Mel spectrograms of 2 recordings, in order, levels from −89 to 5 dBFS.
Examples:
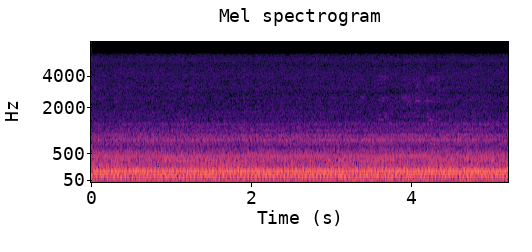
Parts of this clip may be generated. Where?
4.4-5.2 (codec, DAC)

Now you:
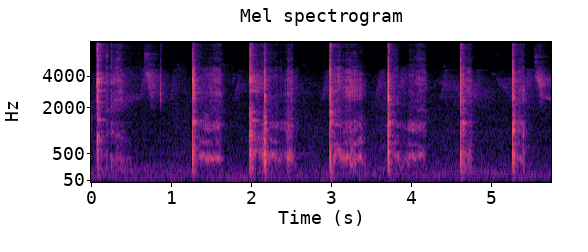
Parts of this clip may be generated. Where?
none

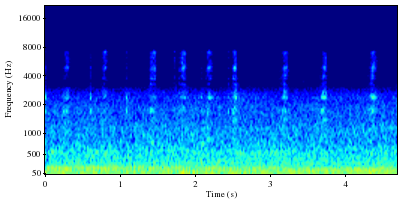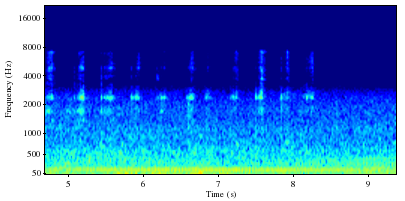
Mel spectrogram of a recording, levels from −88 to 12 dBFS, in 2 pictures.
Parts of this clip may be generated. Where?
0.0-5.0 (vocoder, Vocos); 8.7-9.4

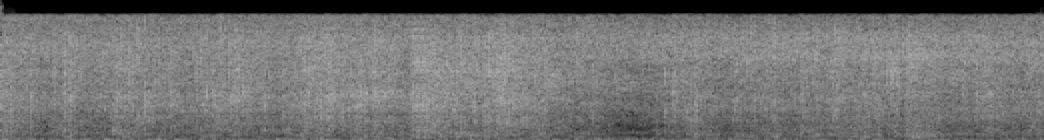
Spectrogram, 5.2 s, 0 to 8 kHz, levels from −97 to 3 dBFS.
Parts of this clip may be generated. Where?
none

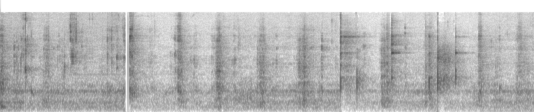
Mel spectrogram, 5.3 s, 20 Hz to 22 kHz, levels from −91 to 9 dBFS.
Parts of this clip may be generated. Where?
none

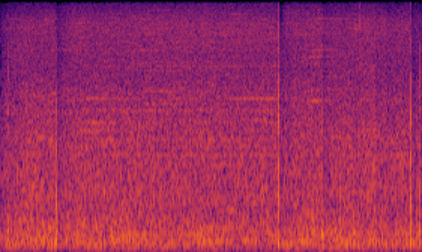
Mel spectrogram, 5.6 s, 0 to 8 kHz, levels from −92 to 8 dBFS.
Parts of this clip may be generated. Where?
none

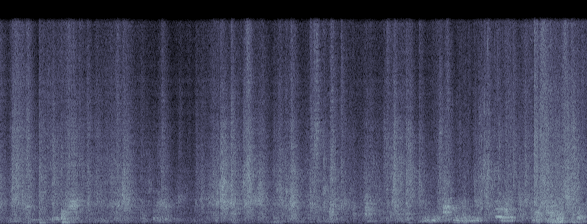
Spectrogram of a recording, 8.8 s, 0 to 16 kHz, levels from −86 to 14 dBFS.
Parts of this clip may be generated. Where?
0.0-4.6 (autoencoder, DAC-VAE); 5.3-6.5; 7.7-8.8

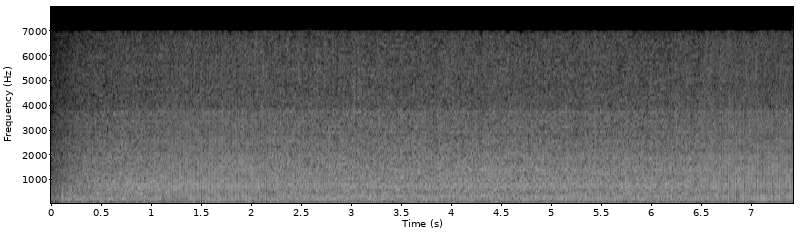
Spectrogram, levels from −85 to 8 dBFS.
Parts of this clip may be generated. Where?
1.1-2.2 (vocoder, WaveNeXt); 6.5-7.4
